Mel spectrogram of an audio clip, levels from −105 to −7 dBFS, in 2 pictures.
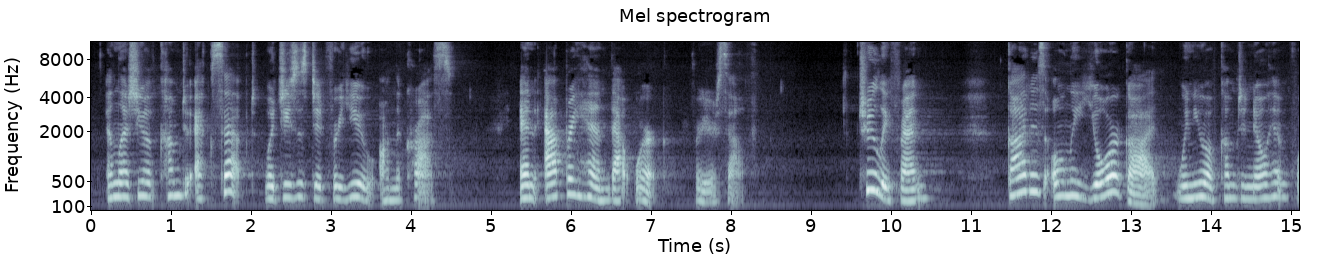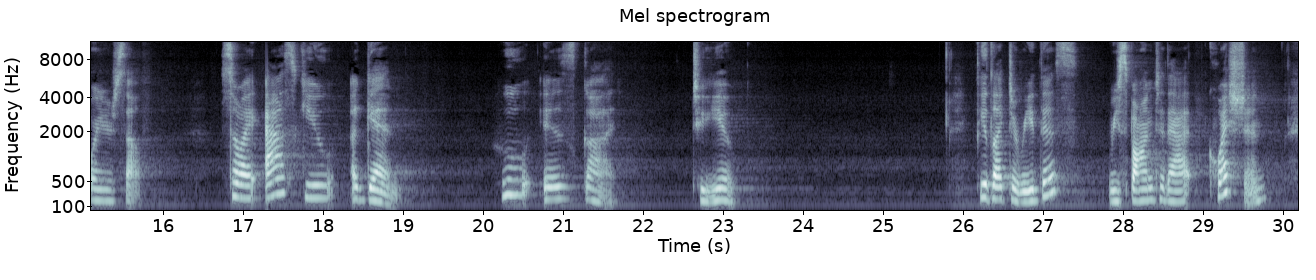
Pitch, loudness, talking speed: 200 Hz, -25 LUFS, 110 wpm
